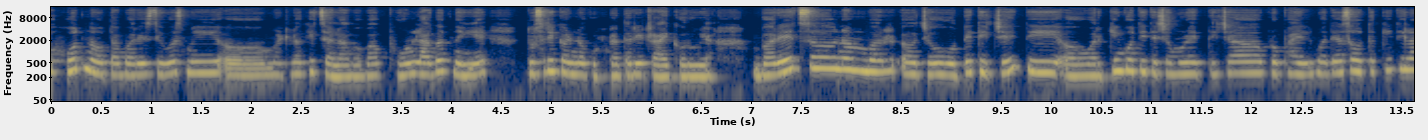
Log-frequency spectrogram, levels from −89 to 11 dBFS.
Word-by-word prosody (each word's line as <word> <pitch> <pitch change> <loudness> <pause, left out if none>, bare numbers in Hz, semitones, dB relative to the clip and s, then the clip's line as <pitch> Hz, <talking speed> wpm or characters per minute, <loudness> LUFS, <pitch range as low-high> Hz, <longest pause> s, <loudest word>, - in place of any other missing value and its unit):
होत 320 +4 +2
नव्हता 250 -7 +1
बरेच 235 0 -1
दिवस. 250 +2 -1
मी 265 0 -2
अ, - - -4 0.4
म्हटलं, 240 - -8
की 275 - -2
चला 225 -6 +1
बाबा 220 +1 -6
फोन 235 +2 -2
लागत 275 +4 -1
नाही 230 -1 0
आहे 250 - -1 0.4
दुसरीकडनं 255 -2 +4
कुठूनतरी 225 +2 -3
ट्राय 210 -2 -1
करूया. 215 0 -1 0.5
बरेच 275 +9 +7
अ, - - +3 0.2
नंबर 295 -3 +3 0.2
अ, 250 - -1
जे 240 -1 -2
होते 240 +1 0
तिचे 260 -1 0 0.2
ती 270 -3 +1
अ, - - -5 0.2
वर्किंग 225 +7 0
होती 295 -1 +1
त्याच्यामुळे 250 0 -2
तिच्या 260 +1 -5
प्रोफाईलमध्ये 250 +1 -4
असं 275 +2 +4
होतं 280 -1 -1
की 315 - -5
तिला 325 -1 +1
250 Hz, 160 wpm, -20 LUFS, 235-275 Hz, 0.5 s, बरेच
